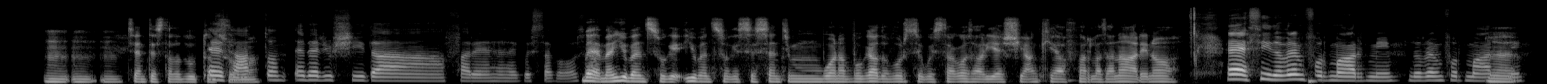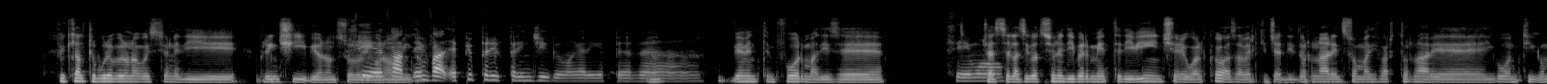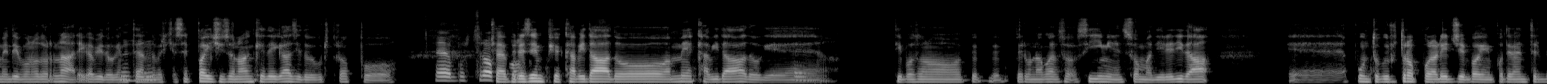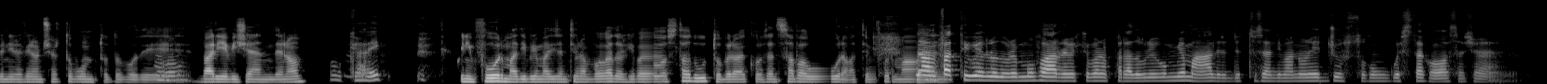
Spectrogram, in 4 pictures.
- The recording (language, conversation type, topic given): Italian, unstructured, Qual è la cosa più triste che il denaro ti abbia mai causato?
- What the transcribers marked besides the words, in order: other background noise; tapping; tsk; "cioè" said as "ceh"; "cioè" said as "ceh"; "cioè" said as "ceh"; cough; "cioè" said as "ceh"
